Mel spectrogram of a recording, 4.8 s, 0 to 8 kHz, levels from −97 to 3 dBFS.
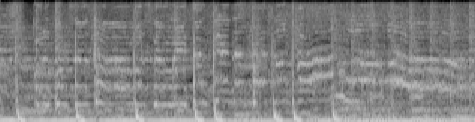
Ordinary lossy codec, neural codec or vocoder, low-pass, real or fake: none; codec, 16 kHz, 16 kbps, FreqCodec, larger model; 7.2 kHz; fake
